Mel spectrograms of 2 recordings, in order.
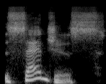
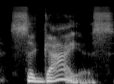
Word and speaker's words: sagacious: The word of the day is Sagius. Do you know what Sagius means, Brenda? No. I don't either. No, Sagaeus is how it's pronounced.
